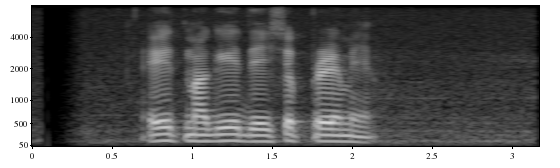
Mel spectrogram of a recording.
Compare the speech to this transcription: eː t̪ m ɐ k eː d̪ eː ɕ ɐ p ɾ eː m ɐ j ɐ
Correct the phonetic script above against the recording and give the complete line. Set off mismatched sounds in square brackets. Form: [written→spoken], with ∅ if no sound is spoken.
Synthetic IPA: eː t̪ m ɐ [k→ɡ] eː d̪ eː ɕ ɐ p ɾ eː m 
